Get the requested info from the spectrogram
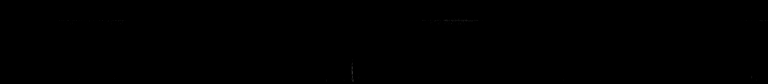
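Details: Mogwai, an albino Pekingese puppy, snores and stretches. Faint, thin, hissing, whistle-like snores rise and fall about every three and a half seconds in a quiet room, with one small click midway.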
